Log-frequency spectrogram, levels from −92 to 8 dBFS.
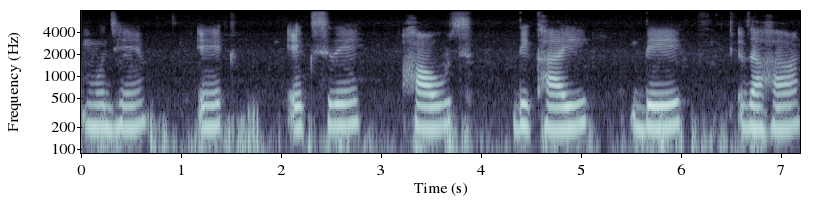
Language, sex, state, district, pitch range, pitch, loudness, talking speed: Hindi, female, Madhya Pradesh, Dhar, 195-210 Hz, 200 Hz, -17 LUFS, 65 wpm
